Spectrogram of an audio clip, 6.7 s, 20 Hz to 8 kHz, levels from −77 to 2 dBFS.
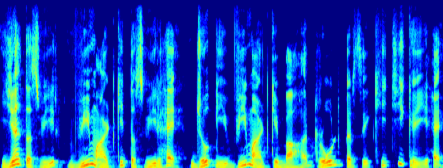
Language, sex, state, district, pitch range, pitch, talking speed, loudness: Hindi, male, Uttar Pradesh, Hamirpur, 115-170 Hz, 125 Hz, 160 wpm, -22 LUFS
